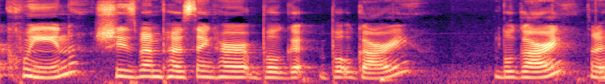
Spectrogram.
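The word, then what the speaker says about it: Bvlgari: You can't say Bulgari. It's Bulgari.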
